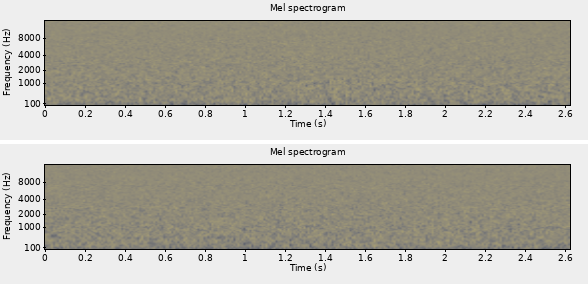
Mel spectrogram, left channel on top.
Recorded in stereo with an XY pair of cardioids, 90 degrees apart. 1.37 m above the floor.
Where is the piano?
No piano in this recording.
